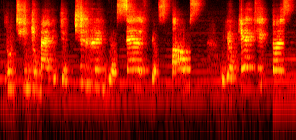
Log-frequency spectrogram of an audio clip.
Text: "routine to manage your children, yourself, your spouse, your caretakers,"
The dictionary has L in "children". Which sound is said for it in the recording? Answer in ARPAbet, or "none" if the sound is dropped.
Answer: L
